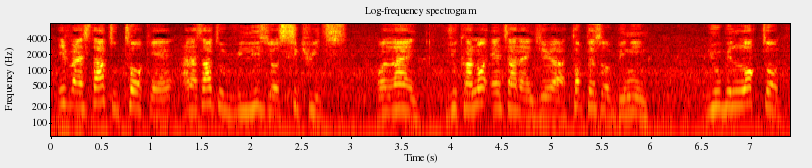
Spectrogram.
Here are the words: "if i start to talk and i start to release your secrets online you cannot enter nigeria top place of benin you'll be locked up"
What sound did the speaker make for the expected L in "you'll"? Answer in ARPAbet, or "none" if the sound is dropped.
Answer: W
